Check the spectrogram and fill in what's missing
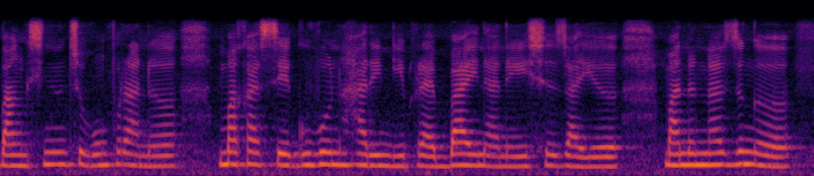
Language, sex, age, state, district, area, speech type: Bodo, female, 18-30, Assam, Kokrajhar, rural, spontaneous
